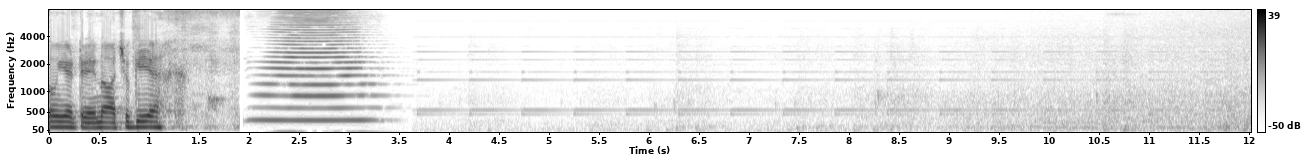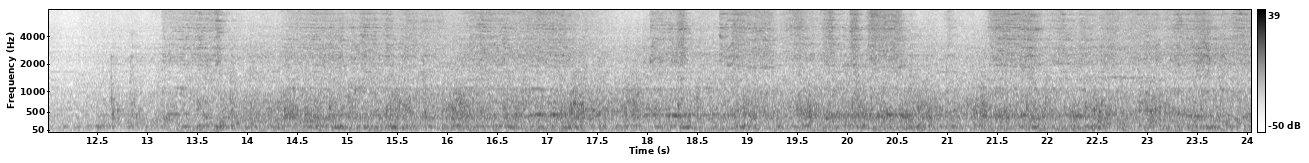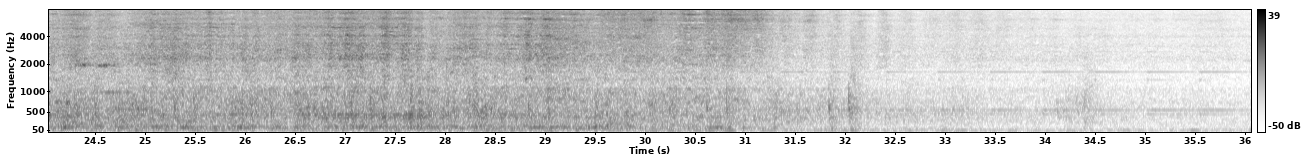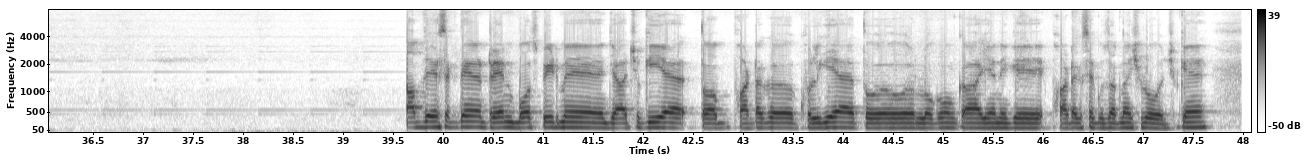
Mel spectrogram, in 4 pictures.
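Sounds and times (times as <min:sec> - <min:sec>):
train wheels rolling on rails: 0:06.0 - 0:42.2.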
